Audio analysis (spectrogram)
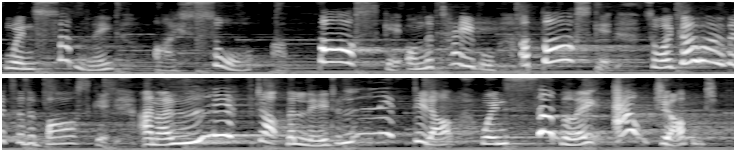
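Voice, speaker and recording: A woman voicing an excitable young boy puppet who tells his adventure to children in a dramatic, exclamatory way. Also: high-pitched, voice pushed up, exaggerated voice. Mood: wondering. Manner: exclamatory, dramatic, drawn-out storytelling with sound effects. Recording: echoey hall with music.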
